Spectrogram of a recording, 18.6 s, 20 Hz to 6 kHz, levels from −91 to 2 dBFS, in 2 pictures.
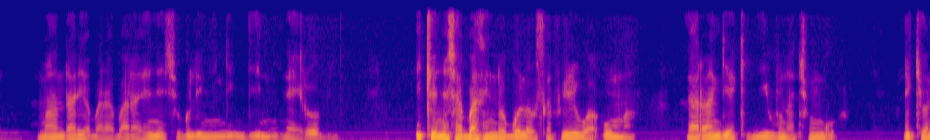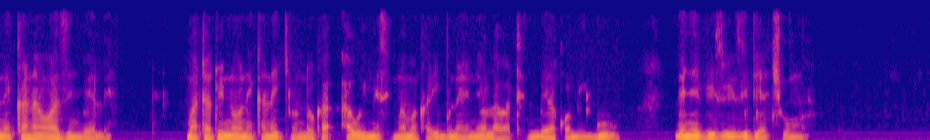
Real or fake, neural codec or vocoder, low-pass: fake; codec, 16 kHz, 6 kbps, DAC; 5.4 kHz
